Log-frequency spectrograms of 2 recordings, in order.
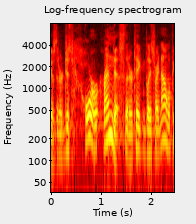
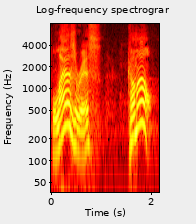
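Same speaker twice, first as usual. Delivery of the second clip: commanding call; 6 dB louder, much slower than usual. Shown as a demonstration. Jesus calls dead Lazarus from the tomb, commanding call. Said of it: "He has to say "Lazarus".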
